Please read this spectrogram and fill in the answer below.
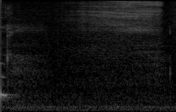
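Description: Wooden pencil drawing a curved line on paper: faint scratching over a low steady hum.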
